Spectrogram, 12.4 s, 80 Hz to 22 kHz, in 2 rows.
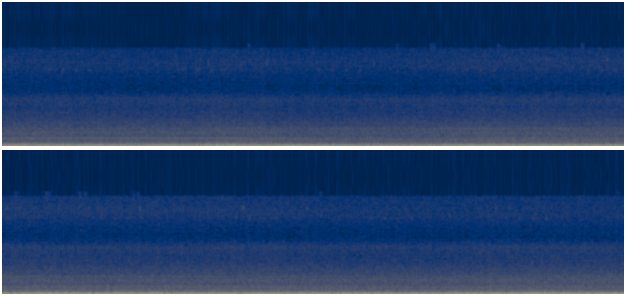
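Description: Tecnam P2002 light aircraft's piston engine and propeller droning steadily, heard inside the cockpit on final approach to land.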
